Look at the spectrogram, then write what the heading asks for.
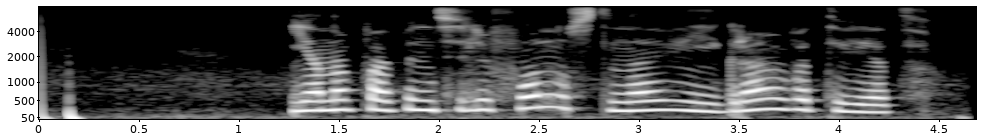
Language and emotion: Russian, neutral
